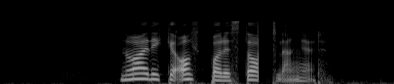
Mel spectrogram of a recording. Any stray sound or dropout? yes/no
yes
